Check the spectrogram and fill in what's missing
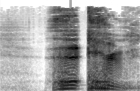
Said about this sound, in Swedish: harklade sig och tog till orda.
